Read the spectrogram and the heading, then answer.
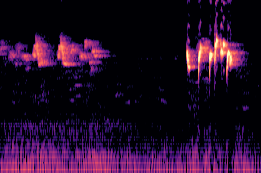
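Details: Caged red-whiskered bulbul singing: two warbling phrases of slurred whistled notes, then after a pause a fast, clear burst of five or six sharp rising-falling notes; quiet background.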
